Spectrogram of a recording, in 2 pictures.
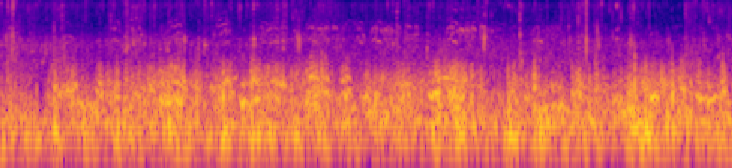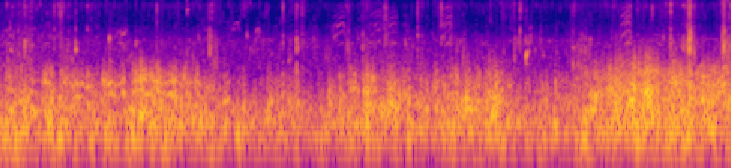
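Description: Wind rumbling on the microphone over water lapping against the side of a small open boat: a steady, uneven noise with no speech.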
